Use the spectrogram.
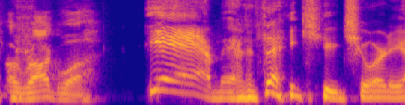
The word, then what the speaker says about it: Aragua: I think it's Aragua.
